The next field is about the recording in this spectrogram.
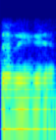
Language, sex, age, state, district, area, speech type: Tamil, male, 45-60, Tamil Nadu, Pudukkottai, rural, conversation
